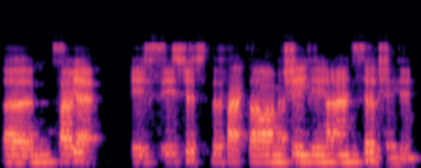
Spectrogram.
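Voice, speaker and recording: A woman's voice: lowish voice, steady tone, a little slow, pushed and bright. Hesitant woman, echoey and far off. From Wales. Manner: hesitant, many ums and restarts. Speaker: train driving instructor. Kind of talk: interview answers on a video call. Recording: dull lo-fi audio, echoey, distant from mic.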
